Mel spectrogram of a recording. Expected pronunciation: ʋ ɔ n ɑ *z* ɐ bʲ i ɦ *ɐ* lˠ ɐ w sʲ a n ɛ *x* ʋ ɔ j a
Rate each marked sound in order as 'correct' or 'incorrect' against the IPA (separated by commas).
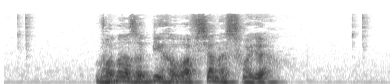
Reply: correct, correct, incorrect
